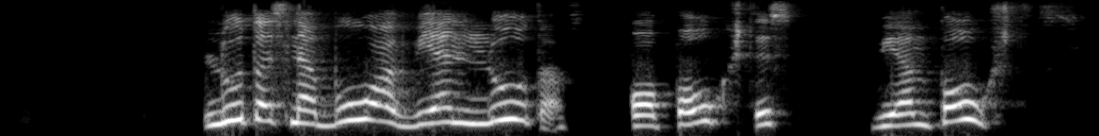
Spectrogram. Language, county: Lithuanian, Vilnius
